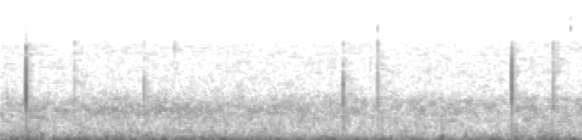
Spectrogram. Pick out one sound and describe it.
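A bonfire roars with a low rumble.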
